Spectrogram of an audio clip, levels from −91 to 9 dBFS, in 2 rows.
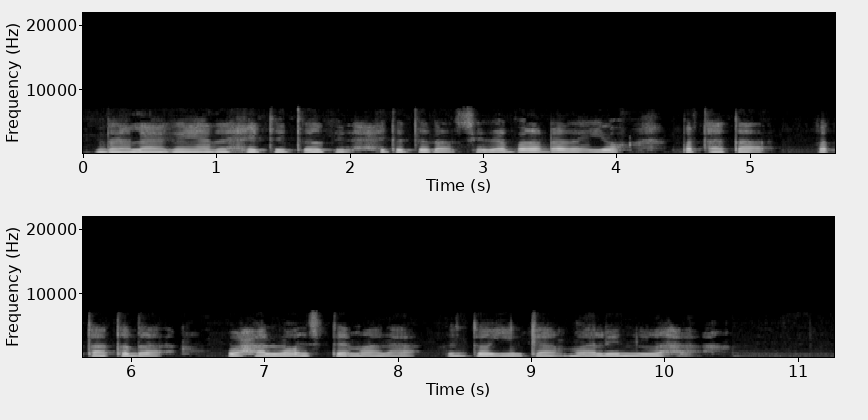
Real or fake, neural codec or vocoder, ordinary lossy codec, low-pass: fake; codec, 16 kHz in and 24 kHz out, 1.1 kbps, FireRedTTS-2 codec; none; 7.2 kHz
